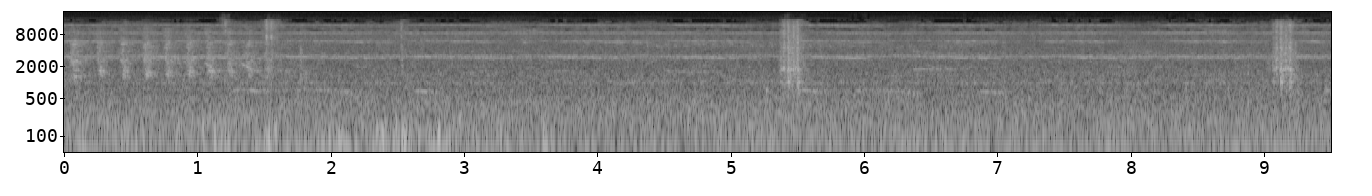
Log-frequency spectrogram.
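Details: Steady low rumble of passing vehicles with a few sharp clicks and no animal calls.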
